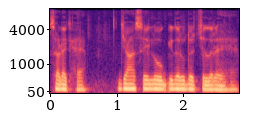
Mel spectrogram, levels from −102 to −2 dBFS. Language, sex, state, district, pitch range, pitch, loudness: Hindi, male, Himachal Pradesh, Shimla, 110-120 Hz, 115 Hz, -14 LUFS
